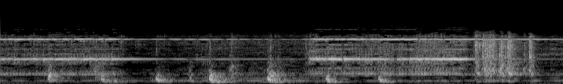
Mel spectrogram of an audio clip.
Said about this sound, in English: My substitute secretary hadn't come in yet, but my phone was ringing.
